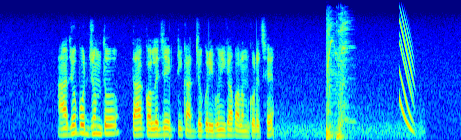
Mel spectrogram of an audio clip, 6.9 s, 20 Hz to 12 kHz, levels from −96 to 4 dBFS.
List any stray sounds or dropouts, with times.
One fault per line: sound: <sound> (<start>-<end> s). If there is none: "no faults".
sound: thud (4.9-5.4 s)
sound: chirp (6.0-6.2 s)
